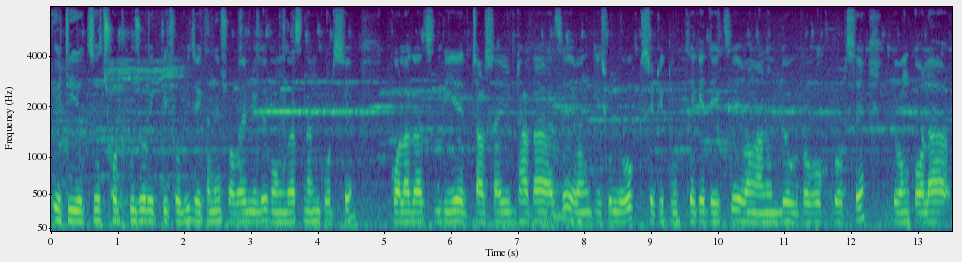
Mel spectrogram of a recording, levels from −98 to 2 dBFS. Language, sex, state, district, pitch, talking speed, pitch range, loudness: Bengali, male, West Bengal, North 24 Parganas, 135 Hz, 140 wpm, 130-140 Hz, -23 LUFS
